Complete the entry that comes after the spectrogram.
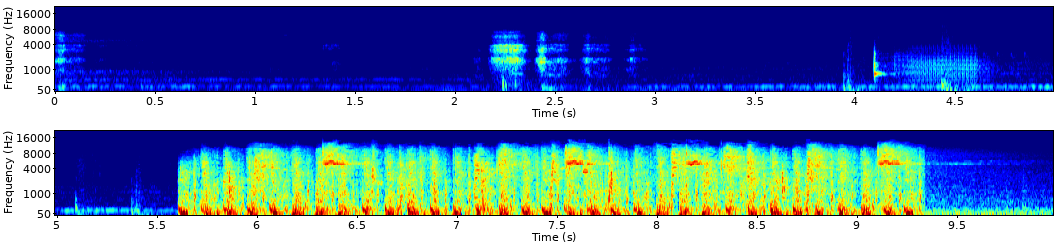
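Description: Gunfire shooting through a wall in the video game Lethal Company: a few scattered shots, then a long, loud, rapid automatic burst lasting several seconds before cutting off abruptly.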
